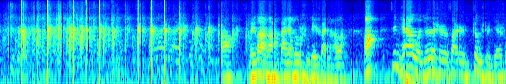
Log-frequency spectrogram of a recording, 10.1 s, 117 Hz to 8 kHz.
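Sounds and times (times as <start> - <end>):
small group clapping: 0.0 - 5.2
speech: 5.0 - 10.1.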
